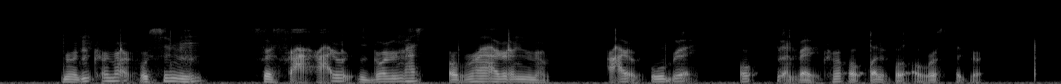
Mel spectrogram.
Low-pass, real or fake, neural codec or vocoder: 5.4 kHz; fake; autoencoder, 22.05 kHz, a latent of 192 numbers a frame, VITS, trained on many speakers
